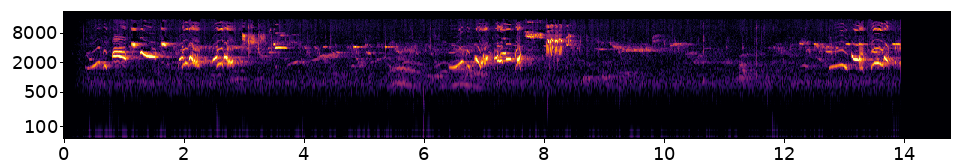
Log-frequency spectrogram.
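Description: Birds chirping and singing in several overlapping short, pitch-sliding calls, louder in three spells, over a faint steady background hiss; it cuts off suddenly near the end.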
